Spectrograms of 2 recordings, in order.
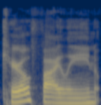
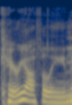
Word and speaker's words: Caryophyllene: and carophylline how you say it? Caryophyllene.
